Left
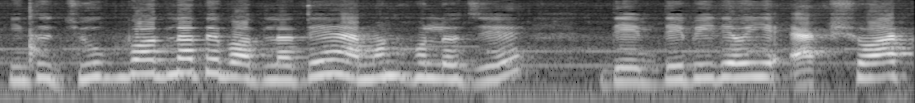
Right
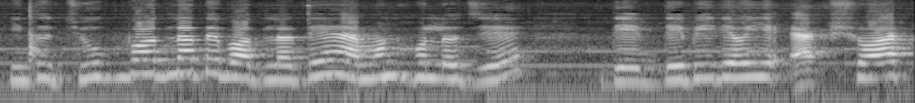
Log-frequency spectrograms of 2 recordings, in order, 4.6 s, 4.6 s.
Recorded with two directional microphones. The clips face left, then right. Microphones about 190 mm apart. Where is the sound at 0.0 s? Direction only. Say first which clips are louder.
Left 4 dB; 35° left (ahead or behind).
